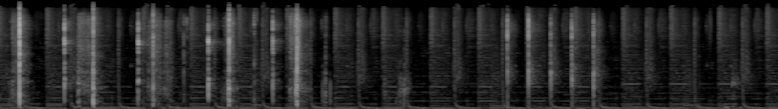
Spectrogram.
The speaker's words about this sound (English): Grind that up. It's a shit grinder, I tell you that, mate.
